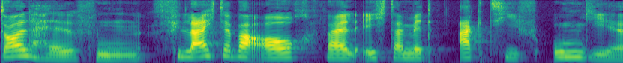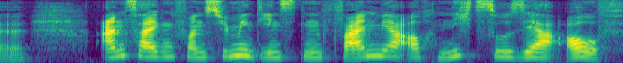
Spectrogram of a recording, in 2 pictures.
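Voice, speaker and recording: At a fairly slow pace, a woman with an unremarkable speaking voice talks with lively intonation in a very clean recording with a silent background. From United States. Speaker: podcast host. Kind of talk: solo podcast monologue.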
